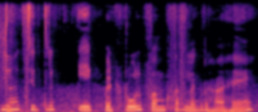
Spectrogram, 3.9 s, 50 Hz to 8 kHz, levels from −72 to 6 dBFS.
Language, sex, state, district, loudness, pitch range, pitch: Hindi, female, Uttar Pradesh, Lucknow, -15 LUFS, 220-250 Hz, 230 Hz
